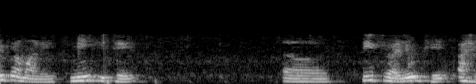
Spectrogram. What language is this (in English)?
Marathi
